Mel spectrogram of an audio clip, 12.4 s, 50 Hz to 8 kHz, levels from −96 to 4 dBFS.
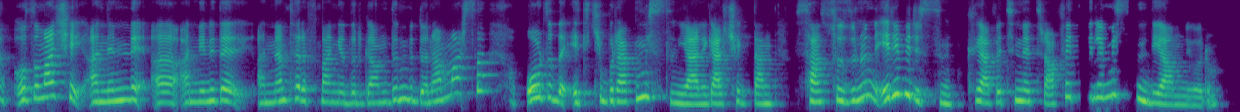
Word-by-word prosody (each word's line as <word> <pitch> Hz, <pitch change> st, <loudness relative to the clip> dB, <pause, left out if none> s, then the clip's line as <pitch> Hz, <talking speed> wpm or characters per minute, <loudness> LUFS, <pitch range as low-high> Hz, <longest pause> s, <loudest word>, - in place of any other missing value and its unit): O 275 Hz, +6 st, +2 dB
zaman 325 Hz, +5 st, +3 dB
şey, 365 Hz, -2 st, -3 dB
anneni 255 Hz, +4 st, +2 dB
de, 300 Hz, +1 st, 0 dB
aaa, 230 Hz, 0 st, 0 dB
anneni 245 Hz, +3 st, -1 dB
de 265 Hz, -3 st, +1 dB
Annen 235 Hz, +4 st, -1 dB
tarafından 265 Hz, -4 st, -2 dB
yadırgandığın 225 Hz, +6 st, -3 dB
bir 255 Hz, -4 st, -6 dB
dönem 260 Hz, +8 st, -1 dB
varsa 435 Hz, +3 st, -3 dB, 0.5 s
orada 330 Hz, -, +5 dB
da -, -, +4 dB
etki 225 Hz, +3 st, -2 dB
bırakmışsın 265 Hz, +2 st, +1 dB
yani 200 Hz, -1 st, +2 dB
gerçekten. 210 Hz, -1 st, -2 dB, 0.2 s
Sen 255 Hz, -2 st, +1 dB
sözünün 265 Hz, +7 st, +1 dB
eri 410 Hz, +5 st, +5 dB
birisin, 220 Hz, -, 0 dB
kıyafetinle 235 Hz, +1 st, +1 dB
etrafı 250 Hz, -, -4 dB
etkilemişsin 345 Hz, -3 st, -1 dB
diye 215 Hz, -2 st, +3 dB
anlıyorum. 185 Hz, 0 st, -7 dB
250 Hz, 140 wpm, -25 LUFS, 225-310 Hz, 0.5 s, orada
